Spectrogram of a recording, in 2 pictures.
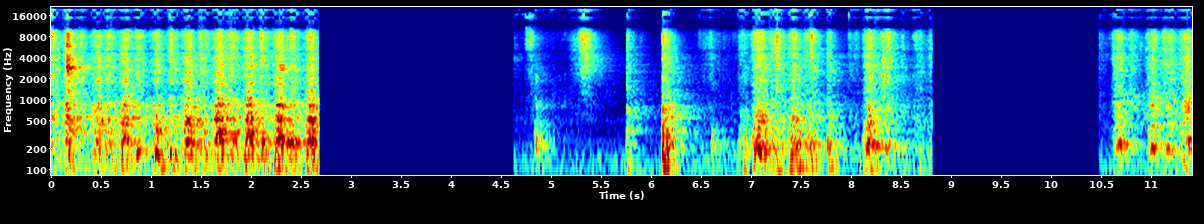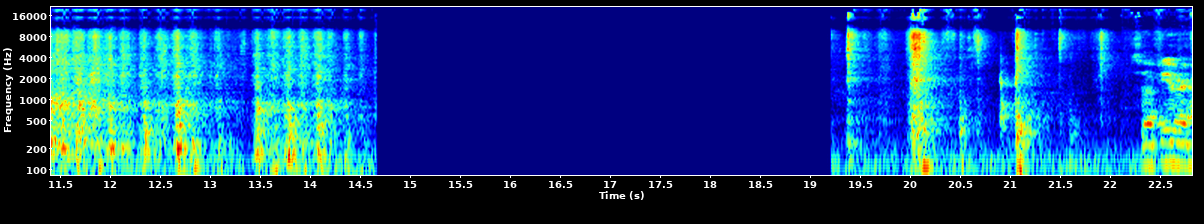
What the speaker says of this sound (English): Now what I'm able to do is I'm just gonna cut out a little bit of drywall, and I am going to do this by hand.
